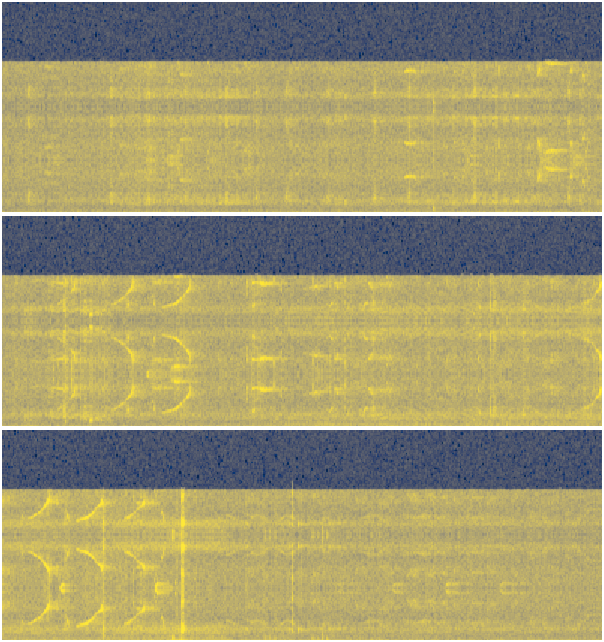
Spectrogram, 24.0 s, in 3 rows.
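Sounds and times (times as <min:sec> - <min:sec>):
low background rumble: 0:00.0 - 0:24.0
birds whistling: 0:08.8 - 0:10.6, 0:14.9 - 0:18.5.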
